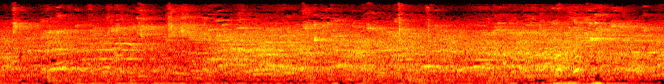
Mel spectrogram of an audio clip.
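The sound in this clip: Basketball dribbling on a court during a boys' high school district title game, the ball's faint bounces sitting beneath a steady wash of crowd noise.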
